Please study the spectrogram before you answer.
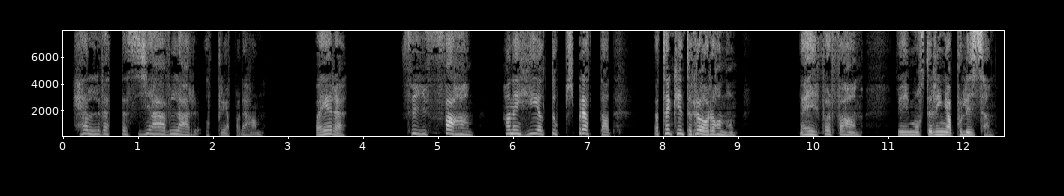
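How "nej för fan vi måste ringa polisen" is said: quavering, trembling, shaken, unsteady voice. On a fishing boat, a man reacts to a cut-open body, with a trembling voice. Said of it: "sa Göran med darrande stämma".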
